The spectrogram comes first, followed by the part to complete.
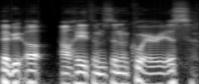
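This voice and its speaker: A man's voice: lowish voice, level tone, a little fast, dry recording, faint music behind. Casual male game streamer, dry close sound. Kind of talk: casual live stream commentary.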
